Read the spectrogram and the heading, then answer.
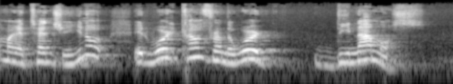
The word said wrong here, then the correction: dunamis: I'm sorry, dunamis. This is the way you pronounce it.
